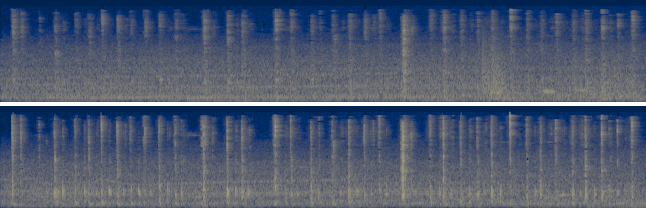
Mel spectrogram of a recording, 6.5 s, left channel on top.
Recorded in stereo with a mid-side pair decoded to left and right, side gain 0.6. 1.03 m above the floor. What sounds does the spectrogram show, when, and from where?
0.1 s typing on a keyboard: 70° right, 0.7 m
